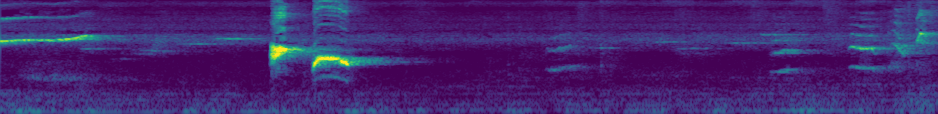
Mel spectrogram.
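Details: Female red-whiskered bulbul calling to stimulate males: a loud pair of sharp downward-sweeping notes near the middle, with faint thin high whistles before and after.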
